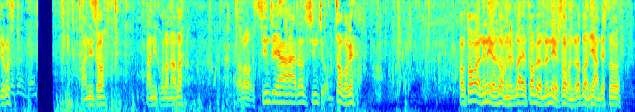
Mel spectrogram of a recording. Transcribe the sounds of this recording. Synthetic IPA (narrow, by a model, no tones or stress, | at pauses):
eɦos | panit͡sʰʌ | panikʰolanala | t̪ʌɾʌsint͡sejãaeɾʌsint͡seɡʱʌd͡zʌbʱʌke | ʌbʌt̪ʌpãĩʌɾlenʌɦert͡sʰʌbʱʌnekolat̪ʌpaij̃ʌɾulenʌɦert͡sʰʌbʱʌneɾʌt̪̬ʌʌniɦamleest̪o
